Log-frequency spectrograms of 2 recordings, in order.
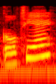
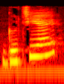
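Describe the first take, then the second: First: The L sound is pronounced in the name. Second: The L sound is left out of the name. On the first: This is how the designer says his own name. "he refers to himself with the L" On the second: This is how most French people would say it. "most French people would not pronounce the L"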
